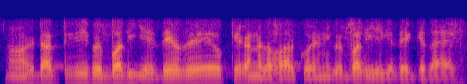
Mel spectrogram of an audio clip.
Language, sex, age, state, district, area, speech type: Dogri, male, 18-30, Jammu and Kashmir, Udhampur, rural, conversation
